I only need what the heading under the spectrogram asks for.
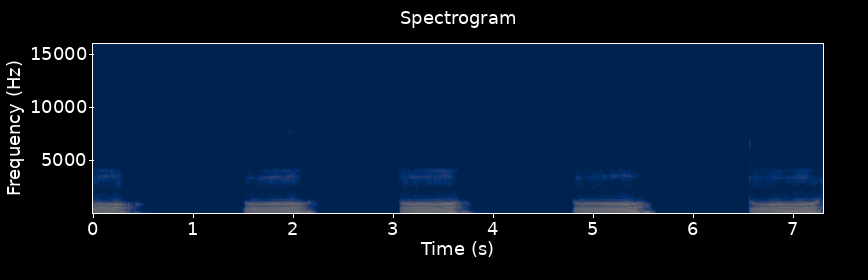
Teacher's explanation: সামনে দাঁতের গোড়ায় জিভের আগাটা লাগান, উপরের সামনে দাঁতের গোড়ায় লাগালেই উচ্চারণ হয়ে যাবে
